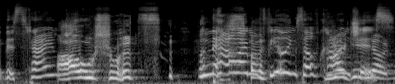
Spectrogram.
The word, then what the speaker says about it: Auschwitz: I know this is an important story, but how did you just pronounce Auschwitz? Auschwitz? You said Auschwitz. Listen. Not that it matters, but I feel like it's Auschwitz. Auschwitz, fine.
